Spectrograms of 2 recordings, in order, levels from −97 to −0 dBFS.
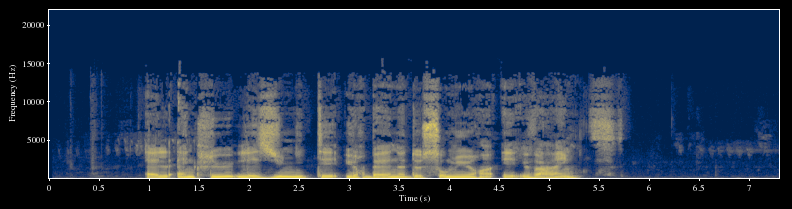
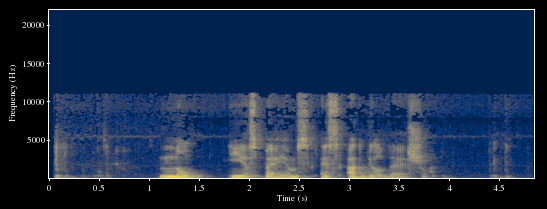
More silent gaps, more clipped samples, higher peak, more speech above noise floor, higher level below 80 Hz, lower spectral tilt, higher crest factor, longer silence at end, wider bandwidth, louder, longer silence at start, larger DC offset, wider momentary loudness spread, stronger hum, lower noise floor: neither; neither; first, 0 dBFS vs -4 dBFS; first, 54 dB vs 42 dB; first, -34 dBFS vs -56 dBFS; about the same, -5 dB/octave vs -5.5 dB/octave; about the same, 16 dB vs 20 dB; first, 1.65 s vs 0.35 s; first, 13.5 kHz vs 11.5 kHz; first, -15 LUFS vs -23 LUFS; first, 0.95 s vs 0.05 s; neither; second, 11 LU vs 15 LU; neither; first, -68 dBFS vs -64 dBFS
